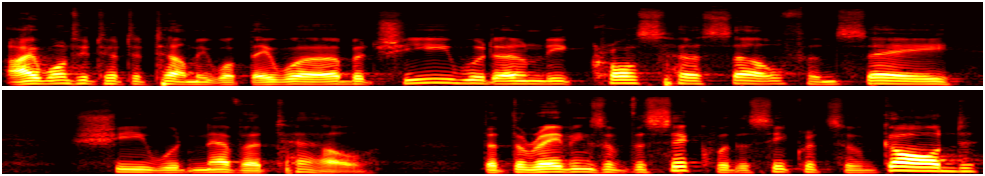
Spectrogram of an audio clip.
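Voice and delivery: usual speaking voice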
